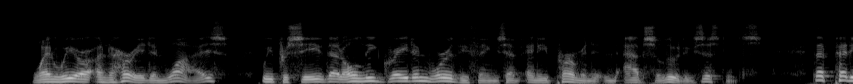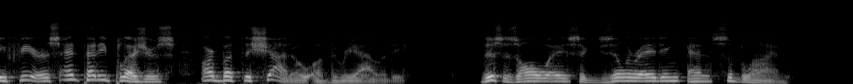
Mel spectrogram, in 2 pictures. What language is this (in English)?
English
